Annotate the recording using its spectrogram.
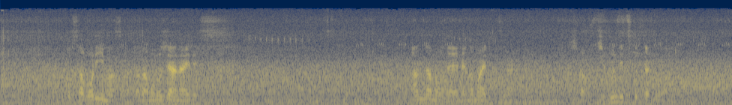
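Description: A man talks quietly nearby outdoors.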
